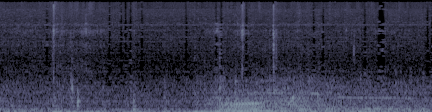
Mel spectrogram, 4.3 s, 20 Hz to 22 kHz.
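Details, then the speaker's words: Ford Fusion EcoBoost AWD after repair of its rear drive system: tight turn with acceleration produces only a steady low engine note. The rear shudder when turning and accelerating is gone. "100% faz barulho nenhum"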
